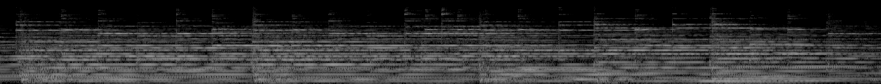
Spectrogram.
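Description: A handbell ensemble plays a full, ringing passage, with chords struck every second or so and their bright tones sustaining and overlapping at a steady, fairly loud level. No one speaks.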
